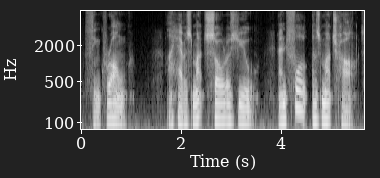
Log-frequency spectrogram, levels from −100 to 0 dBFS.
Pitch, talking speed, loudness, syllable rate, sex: 100 Hz, 140 wpm, -19 LUFS, 3.7 syllables/s, male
